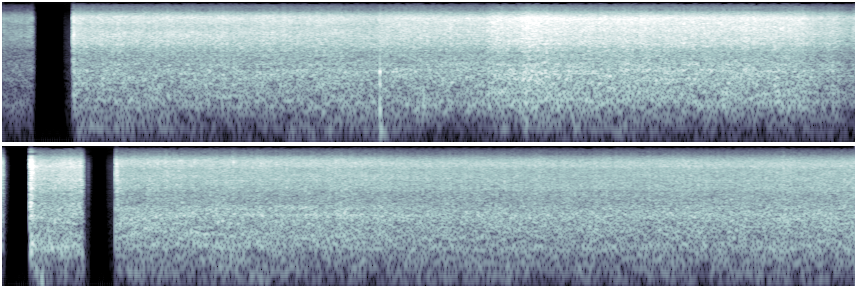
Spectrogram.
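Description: The Ghumreswar waterfall, the highest in Nabarangpur district, roars with a dense, unbroken rush of falling water, nearby and loud, cut by a few brief silent dropouts, with no voices.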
